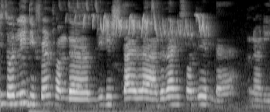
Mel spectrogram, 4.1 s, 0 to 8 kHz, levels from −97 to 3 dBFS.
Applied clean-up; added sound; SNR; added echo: classical method log-MMSE.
